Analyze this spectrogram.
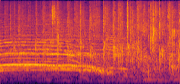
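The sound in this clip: Studio audience crowd cheering cut into a live show at Flappers in Burbank: a loud burst of whooping voices with a falling pitch over broad crowd noise, lasting about two seconds.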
